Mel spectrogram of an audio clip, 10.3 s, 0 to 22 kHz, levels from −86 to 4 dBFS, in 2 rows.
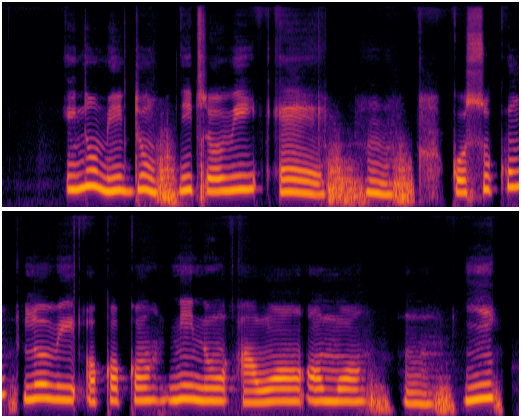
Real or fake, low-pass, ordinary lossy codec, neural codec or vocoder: fake; none; none; autoencoder, 48 kHz, 32 numbers a frame, DAC-VAE, trained on Japanese speech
